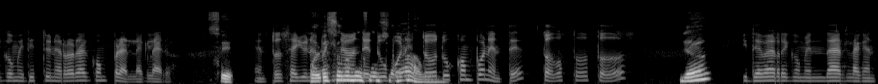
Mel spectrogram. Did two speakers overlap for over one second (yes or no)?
yes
